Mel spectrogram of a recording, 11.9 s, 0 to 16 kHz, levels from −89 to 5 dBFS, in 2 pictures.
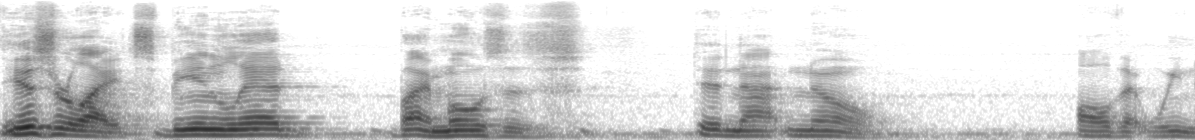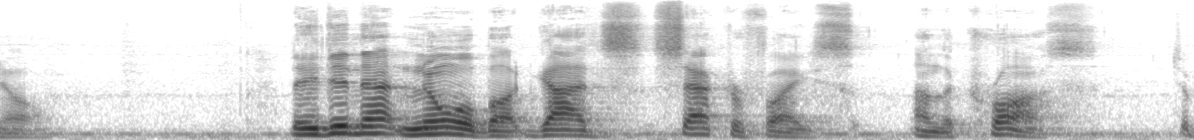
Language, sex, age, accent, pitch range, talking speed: English, male, 60-79, American, 110-165 Hz, 120 wpm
